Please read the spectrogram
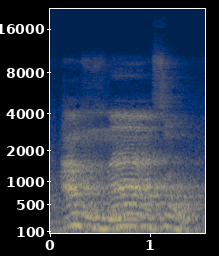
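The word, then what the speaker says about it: النَّاسُ: Contoh lagi. An-nas. Nah, surat An-nas. An-nasu. Jangan membaca al-nasu. Gitu. An-nas. Langsung dibaca ke huruf setelah huruf lam.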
